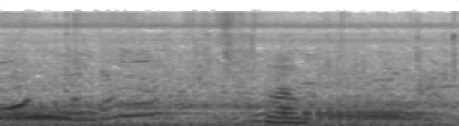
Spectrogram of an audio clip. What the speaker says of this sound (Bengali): খুব সুন্দর কবুতর আছে লম্বা সাইজের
